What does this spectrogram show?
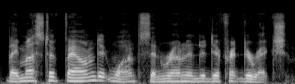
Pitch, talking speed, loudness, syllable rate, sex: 140 Hz, 245 wpm, -17 LUFS, 5.7 syllables/s, male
